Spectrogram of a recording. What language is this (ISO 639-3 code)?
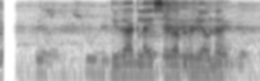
nep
